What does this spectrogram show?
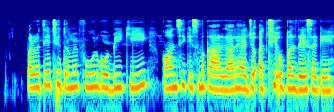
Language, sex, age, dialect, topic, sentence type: Hindi, female, 18-24, Garhwali, agriculture, question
